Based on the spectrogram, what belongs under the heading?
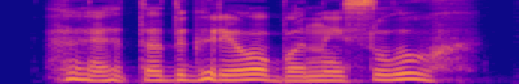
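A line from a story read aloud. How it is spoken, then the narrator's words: Growl without anger. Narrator (Russian): Прорычал он, но в его тоне не было никакого гнева после того, что мы только что сделали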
